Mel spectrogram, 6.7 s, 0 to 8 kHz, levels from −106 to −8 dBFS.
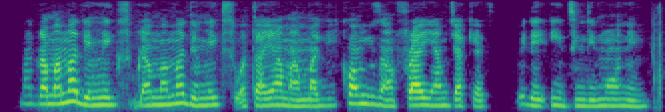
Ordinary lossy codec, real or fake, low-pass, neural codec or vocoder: none; fake; none; codec, 16 kHz, 4 kbps, FreqCodec, larger model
